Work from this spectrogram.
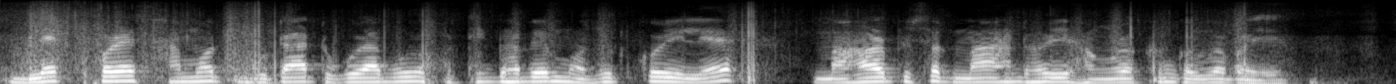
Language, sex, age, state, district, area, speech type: Assamese, male, 18-30, Assam, Dhemaji, rural, read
